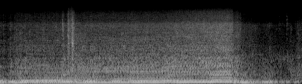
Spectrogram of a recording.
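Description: The Mazdarati project car accelerates at full throttle, its engine roaring loud and close in a steady drone for over two seconds before cutting off and fading, with no voices over it.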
